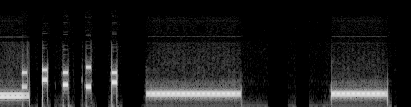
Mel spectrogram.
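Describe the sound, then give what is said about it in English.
A telephone dial tone gives way to five quick, distinct keypad dialing beeps. Two long, steady tones follow, separated by a silent pause, all clean and without voices. “I'm going to dial Milanie's number right now.”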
